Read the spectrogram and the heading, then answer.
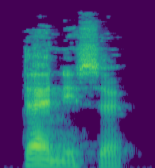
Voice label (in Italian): "tennisse", vocabolario dialettale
